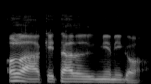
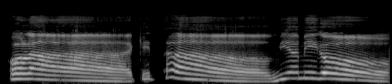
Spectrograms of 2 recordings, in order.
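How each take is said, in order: First: It is in a choppy, staccato local Spanish accent. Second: It is in a lilting, songlike Mexican Spanish accent.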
